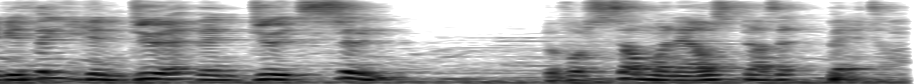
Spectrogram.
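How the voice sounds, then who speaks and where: Faint music plays in the background, and audible room echo surrounds the voice. A man talks in a Scottish accent with ordinary pitch variation. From Scotland. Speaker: performance poet. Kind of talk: comic spoken word poetry performance. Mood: comic, rhythmic delivery. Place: tent.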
